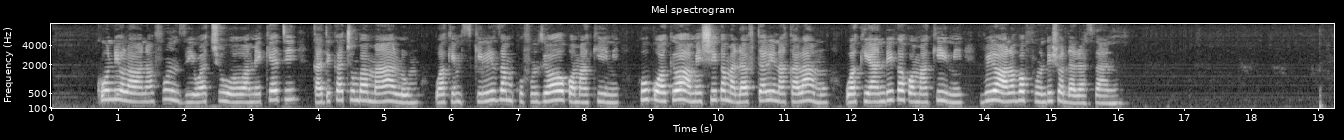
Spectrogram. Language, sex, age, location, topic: Swahili, female, 25-35, Dar es Salaam, education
